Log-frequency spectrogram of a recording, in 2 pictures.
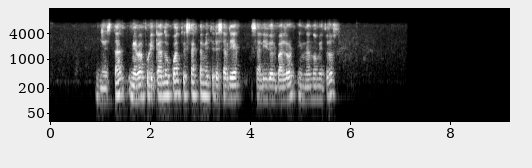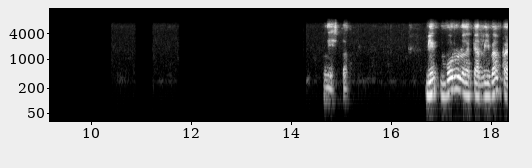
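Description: A man speaks calmly over an online call, explaining.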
